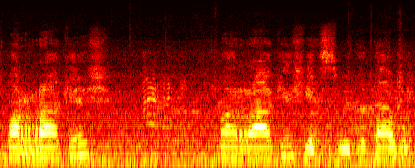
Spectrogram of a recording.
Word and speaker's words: Marrakesh: So Marrakesh or Marrakesh with a double R, as Moroccans would pronounce it like this, Marrakesh.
